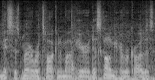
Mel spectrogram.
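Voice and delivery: ordinary talk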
